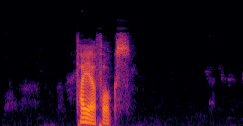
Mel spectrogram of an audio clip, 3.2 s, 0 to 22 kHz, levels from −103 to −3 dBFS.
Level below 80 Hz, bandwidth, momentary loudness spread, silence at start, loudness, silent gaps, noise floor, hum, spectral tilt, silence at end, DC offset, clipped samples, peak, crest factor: -60 dBFS; 9 kHz; 11 LU; 1 s; -31 LUFS; none; -89 dBFS; none; -5 dB/octave; 1.55 s; under 0.1%; under 0.1%; -8 dBFS; 26 dB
